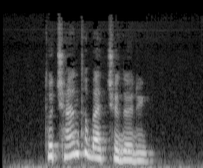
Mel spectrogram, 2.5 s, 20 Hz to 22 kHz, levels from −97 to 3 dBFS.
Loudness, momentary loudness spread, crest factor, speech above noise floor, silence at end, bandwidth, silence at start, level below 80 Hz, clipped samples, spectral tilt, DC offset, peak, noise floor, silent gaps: -19 LUFS; 8 LU; 16 dB; 28 dB; 0.45 s; 15 kHz; 0.25 s; -50 dBFS; under 0.1%; -6 dB/octave; under 0.1%; -6 dBFS; -46 dBFS; none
